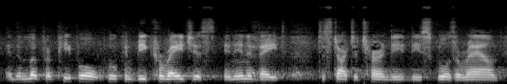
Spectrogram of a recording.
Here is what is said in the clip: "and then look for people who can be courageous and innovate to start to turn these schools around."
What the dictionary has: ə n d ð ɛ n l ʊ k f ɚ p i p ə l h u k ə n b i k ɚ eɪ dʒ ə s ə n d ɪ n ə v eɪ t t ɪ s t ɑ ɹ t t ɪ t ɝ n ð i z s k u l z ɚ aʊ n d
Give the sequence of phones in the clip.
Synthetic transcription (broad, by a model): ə n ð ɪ l ʊ k f ɚ p i p l h u k ə n b i k ɚ eɪ dʒ ə s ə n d ɪ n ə v eɪ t t ɪ s t ɑ ɹ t t ɪ t ɝ n ð i z s k u l z ɚ aʊ n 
